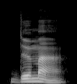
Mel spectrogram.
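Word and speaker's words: demain: of biento you'd add Duma aduma aduma Duma means tomorrow means see you tomorrow yep abiento and aduma see you tomorrow the ending of Duma sounds a lot like the ending of Beyond Duma Duma now you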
